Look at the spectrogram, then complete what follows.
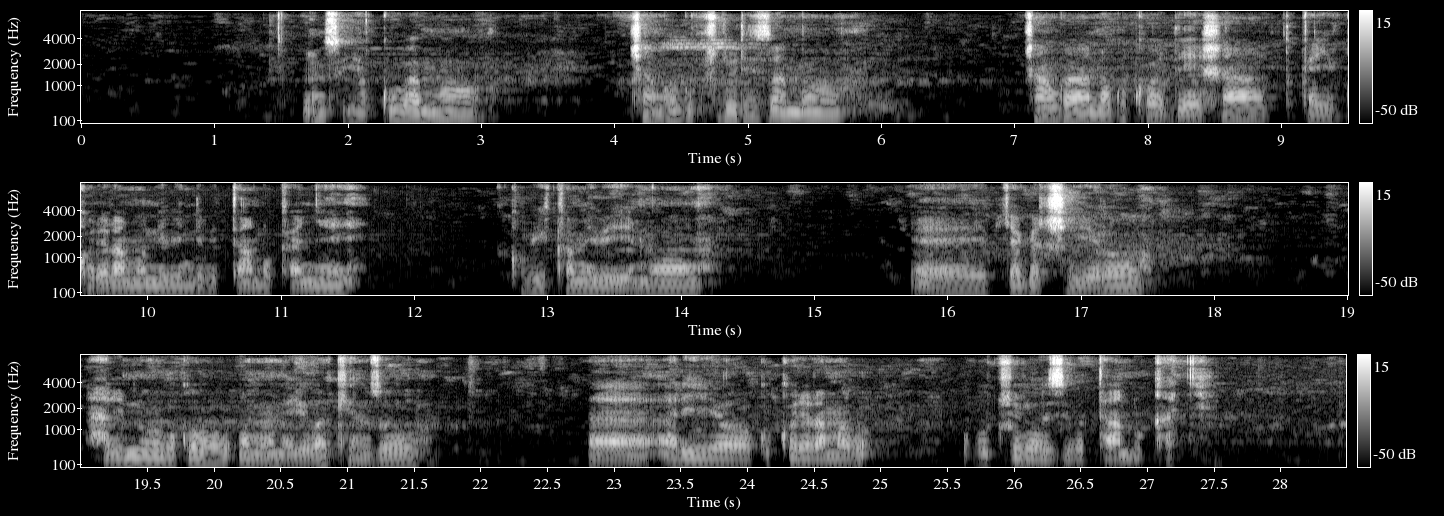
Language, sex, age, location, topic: Kinyarwanda, male, 36-49, Musanze, finance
